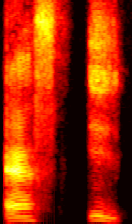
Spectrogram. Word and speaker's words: x: Nah, X. Nah, X itu dibacanya seperti apa? Apa X X? Tidak. Jadi, X itu dibaca dengan ee kita pinjam huruf S. Oke. S I ya. Tetap si C si.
